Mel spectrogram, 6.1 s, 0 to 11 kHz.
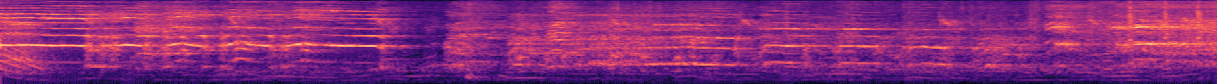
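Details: Practice contest final for kukuak balenggek chickens at Sawah Lunto, 16 July 2023; a loud crow opens, then many roosters keep crowing in layered, warbling, terraced phrases, with a brief lull near the second second.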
